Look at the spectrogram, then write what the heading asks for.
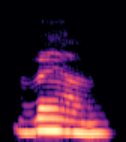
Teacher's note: TH com som de Z, com a pontinha da língua presa entre os dentes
